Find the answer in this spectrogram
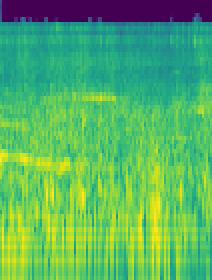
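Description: Small SBF Visa caterpillar family roller coaster train running on its steel track, heard from on board: a steady, rattling rumble of the wheels, with a brief rising-and-falling high note near the start.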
